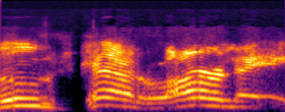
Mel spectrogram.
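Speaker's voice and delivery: low-pitched, deep voice. Retelling the first thing a guy on a show said: low voice. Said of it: "with his low voice".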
